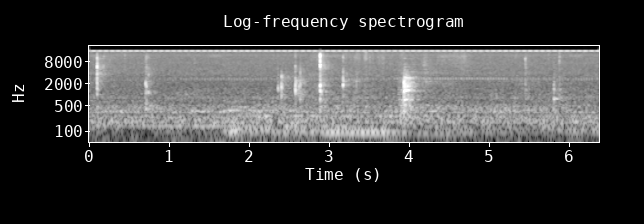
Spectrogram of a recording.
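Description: A makeup brush taps and clicks softly against a small container.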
